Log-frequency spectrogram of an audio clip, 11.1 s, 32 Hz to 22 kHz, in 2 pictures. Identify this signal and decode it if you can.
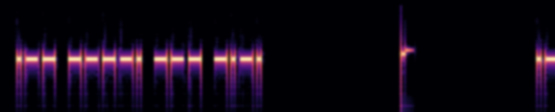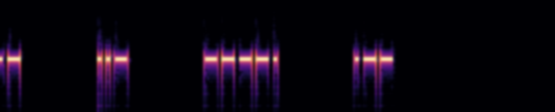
Morse code, heard as a keyed tone, about 27 wpm, spaced as for 14 wpm, 700 Hz. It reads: W9OC WU9W
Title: USA Call Signs - 4 Characters - 6x Character Spacing - 28wpm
